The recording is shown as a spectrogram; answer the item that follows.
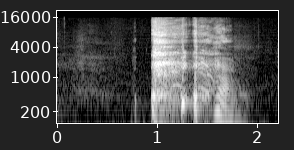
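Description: A man coughing: a few quick coughs starting about halfway through, loud against the quiet before them.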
